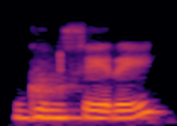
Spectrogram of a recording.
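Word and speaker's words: gunseirei: as i believe it's in japanese it would be pronounced as gun sere uh gun sere uh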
